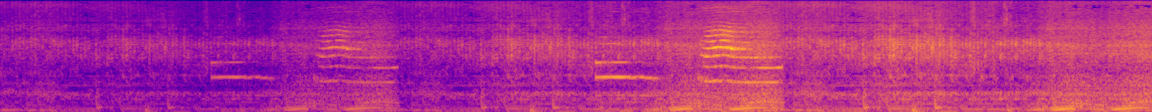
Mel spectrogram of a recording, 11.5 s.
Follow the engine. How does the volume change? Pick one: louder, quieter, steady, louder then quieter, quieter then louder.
louder.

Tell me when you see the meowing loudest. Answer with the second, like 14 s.
7 s.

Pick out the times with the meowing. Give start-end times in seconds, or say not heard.
2.1-4.0, 6.0-7.8.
